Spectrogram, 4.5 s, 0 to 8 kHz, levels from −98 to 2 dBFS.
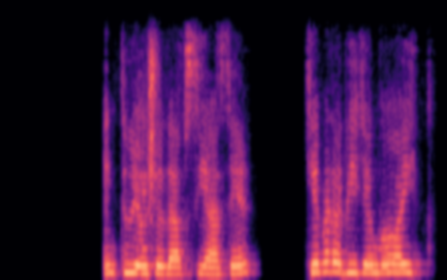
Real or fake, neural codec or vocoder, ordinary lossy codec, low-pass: fake; codec, 24 kHz, 0.9 kbps, WavTokenizer, medium music audio release; AAC, 48 kbps; 7.2 kHz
